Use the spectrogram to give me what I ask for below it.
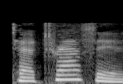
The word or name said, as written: tetracid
